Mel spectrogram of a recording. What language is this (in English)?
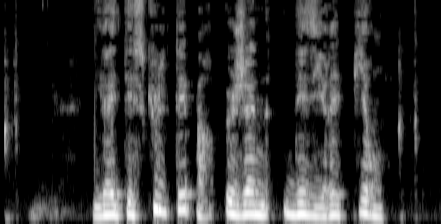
French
